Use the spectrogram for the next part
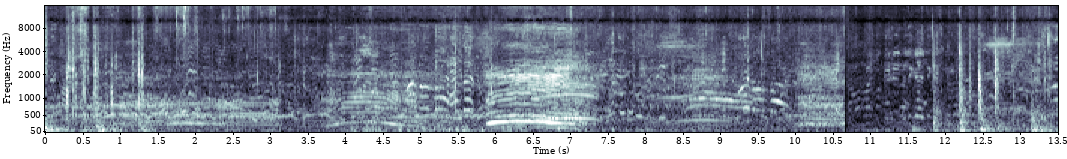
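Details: Gaiya cows at a cattle farm during unloading, a series of low arching moos, one strong drawn-out bellow midway, with clatter, knocks and background voices.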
